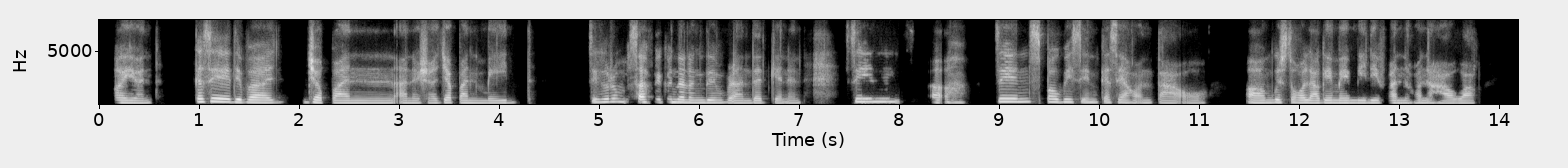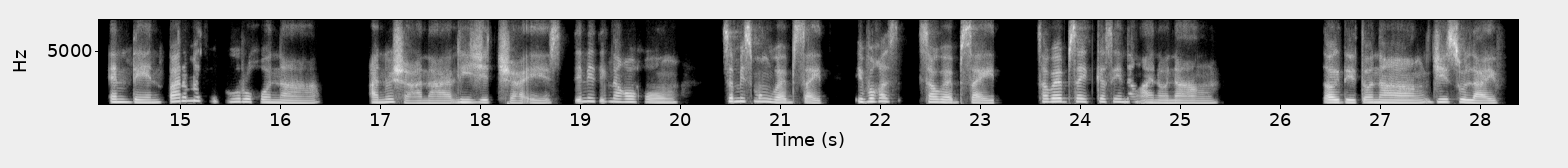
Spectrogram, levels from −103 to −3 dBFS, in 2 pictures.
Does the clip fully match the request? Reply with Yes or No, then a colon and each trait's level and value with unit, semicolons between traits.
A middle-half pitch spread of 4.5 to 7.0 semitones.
Yes: average, 4.8 semitones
